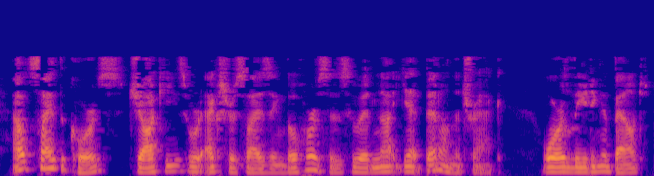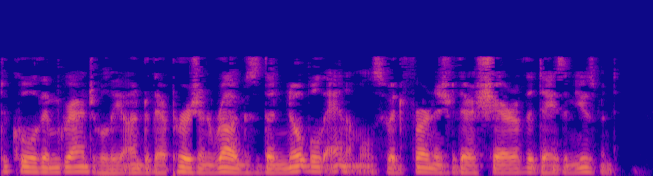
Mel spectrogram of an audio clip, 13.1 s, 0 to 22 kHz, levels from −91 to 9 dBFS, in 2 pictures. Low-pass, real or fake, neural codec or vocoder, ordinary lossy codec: 7.2 kHz; real; none; MP3, 24 kbps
